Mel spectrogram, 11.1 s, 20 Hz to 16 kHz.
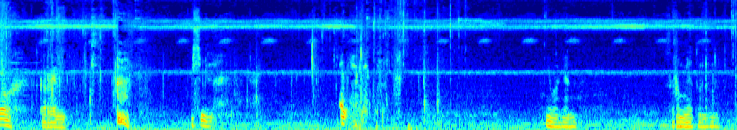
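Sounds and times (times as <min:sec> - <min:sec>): night insects droning: 0:00.0 - 0:11.0
twigs snapping: 0:03.6 - 0:07.2, 0:10.1 - 0:11.0
dull thump: 0:05.4 - 0:06.8.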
